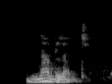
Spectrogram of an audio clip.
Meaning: A small nub or protrusion
- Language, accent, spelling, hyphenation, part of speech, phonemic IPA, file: English, Southern England, nublet, nub‧let, noun, /ˈnʌblɪt/, LL-Q1860 (eng)-nublet.wav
